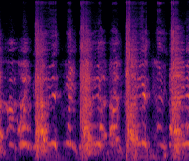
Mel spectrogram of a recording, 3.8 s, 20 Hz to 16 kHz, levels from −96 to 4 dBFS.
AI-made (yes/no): yes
